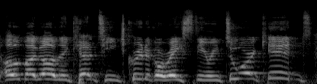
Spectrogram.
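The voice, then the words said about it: Imitates another person's voice. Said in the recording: “I like when you do the voice, you sound like Elizabeth Holmes.”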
